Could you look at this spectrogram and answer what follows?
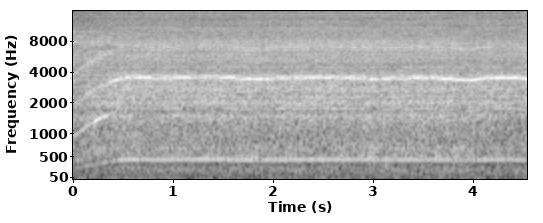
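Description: A steady, high-pitched motorized whine from a power drill boring a hole up through an RV roof, running continuously at constant speed after a brief spin-up.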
